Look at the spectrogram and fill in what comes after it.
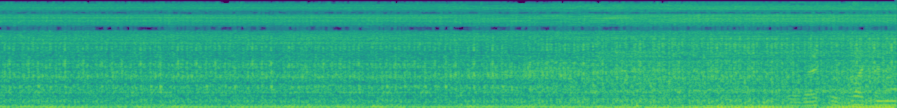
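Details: Model A engine at idle: a low, lumpy idle with an uneven beat as some firing strokes drop out; the old four-cylinder is missing at idle.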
